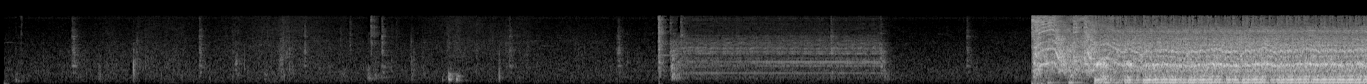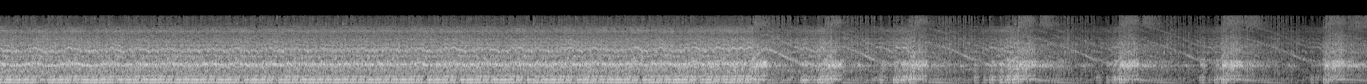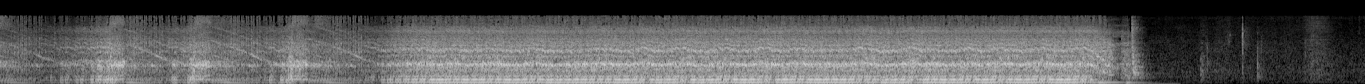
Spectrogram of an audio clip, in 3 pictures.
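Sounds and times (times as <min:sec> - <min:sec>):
electric starter whine: 0:06.6 - 0:09.0, 0:10.3 - 0:38.8
motorcycle engine idling and revving: 0:10.4 - 0:38.7.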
